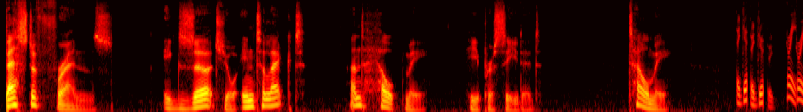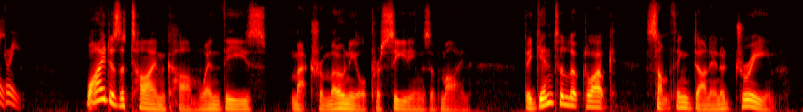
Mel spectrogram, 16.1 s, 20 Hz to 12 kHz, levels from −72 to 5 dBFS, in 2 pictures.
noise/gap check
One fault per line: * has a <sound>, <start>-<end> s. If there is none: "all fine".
* has a chirp, 7.3-8.3 s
